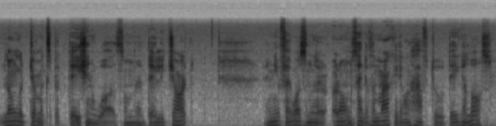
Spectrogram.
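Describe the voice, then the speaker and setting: A man talks with a non-native accent. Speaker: forex trader. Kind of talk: screen-recorded trading tutorial.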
